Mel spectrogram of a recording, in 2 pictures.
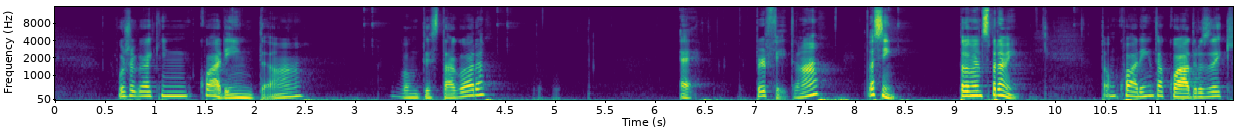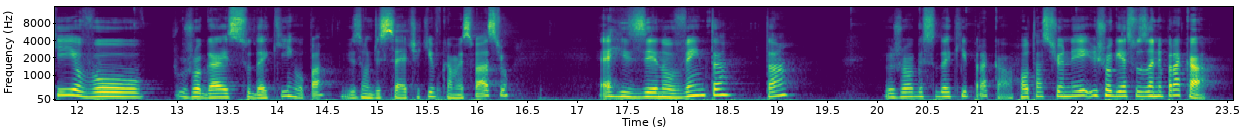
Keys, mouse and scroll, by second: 2.4 g, 4.5-6.3 drag, 4.9 alt+a, 6.7 Escape, 8.4-13.2 drag, 14.8 KP_7, 16.7 KP_7, 19.9-22.8 drag.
